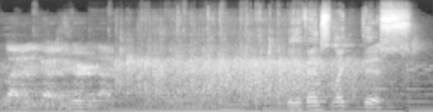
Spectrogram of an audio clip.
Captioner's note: applause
